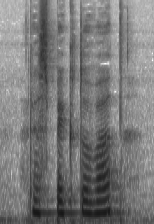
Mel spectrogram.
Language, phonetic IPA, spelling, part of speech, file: Czech, [ˈrɛspɛktovat], respektovat, verb, Cs-respektovat.ogg
- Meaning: 1. to respect (to have respect for; to hold in esteem) 2. to keep, to follow, to abide by, to comply with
